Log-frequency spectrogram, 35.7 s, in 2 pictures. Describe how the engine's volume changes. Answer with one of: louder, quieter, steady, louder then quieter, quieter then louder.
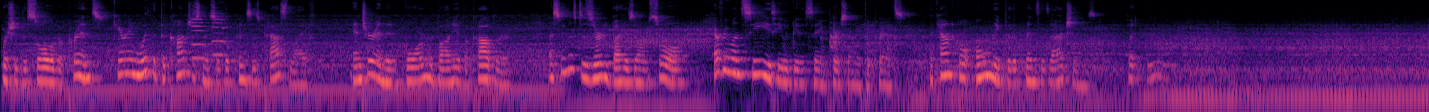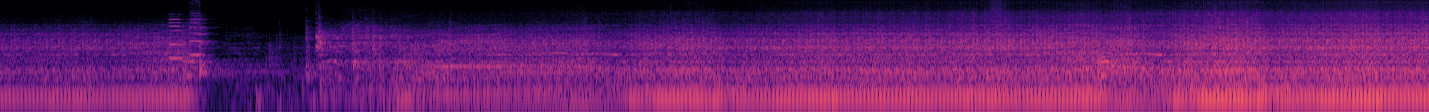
louder.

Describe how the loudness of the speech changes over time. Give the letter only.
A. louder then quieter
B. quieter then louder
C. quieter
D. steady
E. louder
D.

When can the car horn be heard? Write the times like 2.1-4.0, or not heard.
2.4-2.9, 19.9-20.4.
